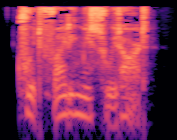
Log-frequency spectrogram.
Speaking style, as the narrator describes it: the man whispered into Letty's ear

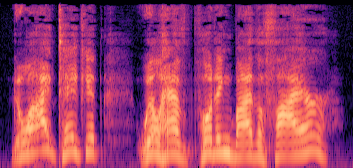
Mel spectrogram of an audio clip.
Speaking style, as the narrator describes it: said, looking up brightly

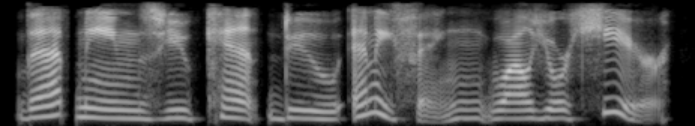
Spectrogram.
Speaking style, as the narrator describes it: he said slowly

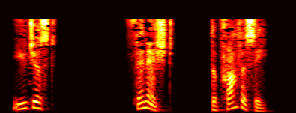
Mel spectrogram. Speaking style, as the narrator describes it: Rachel stammered

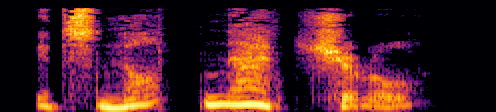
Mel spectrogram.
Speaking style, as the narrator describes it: the wight said quietly

